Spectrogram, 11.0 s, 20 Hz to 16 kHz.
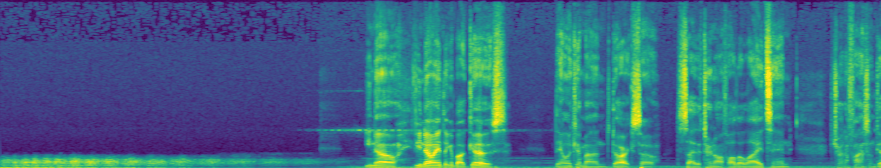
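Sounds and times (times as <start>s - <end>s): deep muffled rumbling effect: 0.0s - 9.2s.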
